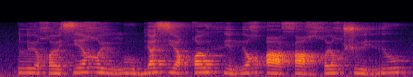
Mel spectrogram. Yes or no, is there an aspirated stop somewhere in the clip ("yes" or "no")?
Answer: no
